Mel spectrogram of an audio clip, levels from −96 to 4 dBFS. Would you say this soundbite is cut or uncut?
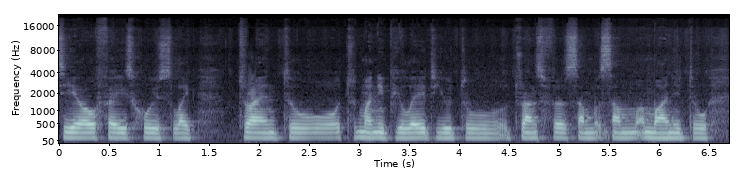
uncut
